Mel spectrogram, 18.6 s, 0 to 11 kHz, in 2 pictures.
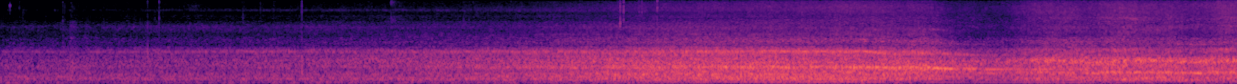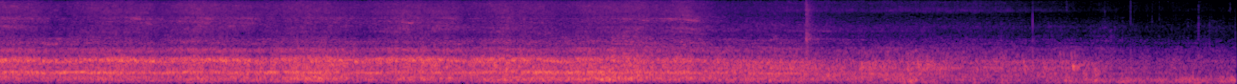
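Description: Electric passenger train of Mk3 coaches running through the station at speed. Its noise builds as it approaches, and its tones drop in pitch as the front passes about seven seconds in. A steady rush of wheels on rail follows along the coaches, then fades away near the end.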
